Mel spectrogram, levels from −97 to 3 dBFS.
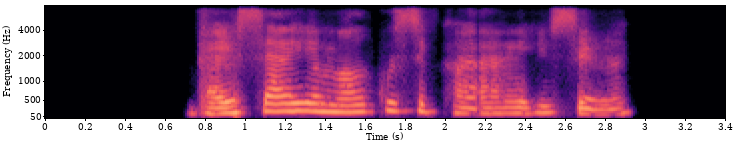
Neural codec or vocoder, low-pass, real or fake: codec, 16 kHz, 1 kbps, FreqCodec, smaller model; 7.2 kHz; fake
